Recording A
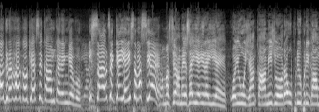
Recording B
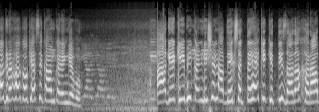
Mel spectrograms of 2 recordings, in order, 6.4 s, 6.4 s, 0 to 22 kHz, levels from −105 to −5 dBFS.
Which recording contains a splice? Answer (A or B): A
